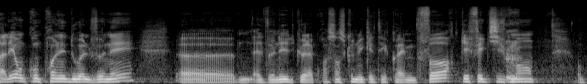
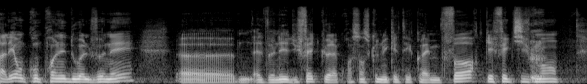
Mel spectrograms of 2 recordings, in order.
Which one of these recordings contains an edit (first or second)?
first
